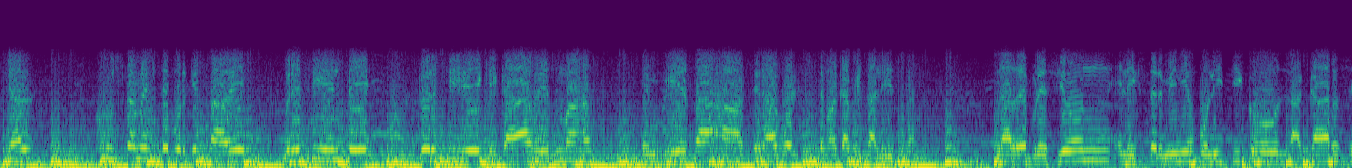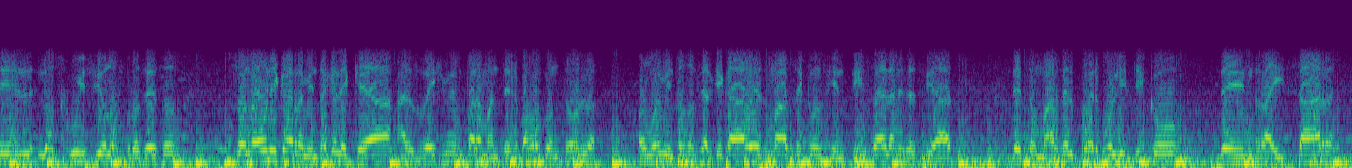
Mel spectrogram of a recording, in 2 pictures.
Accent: Colombia; now in Argentina; soy colombiano, estoy estudiando en Argentina hace ya 2 años.

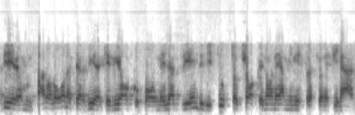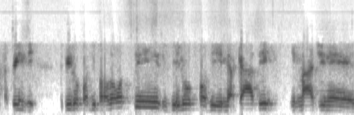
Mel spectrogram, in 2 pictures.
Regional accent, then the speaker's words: Dongo, Lombardy, Italy; now in Saronno, Italy; Ma io sono del lago di Como, sono di Dongo, per la precisione.

